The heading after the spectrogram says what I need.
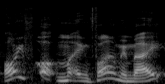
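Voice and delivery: high, fast mock English accent; hammed-up English accent. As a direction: put on an indignant English bloke. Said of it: "Some kind of English shit came out".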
